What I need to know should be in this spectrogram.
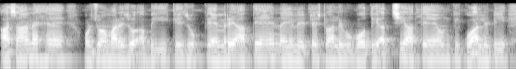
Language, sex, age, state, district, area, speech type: Hindi, male, 30-45, Rajasthan, Jaipur, urban, spontaneous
